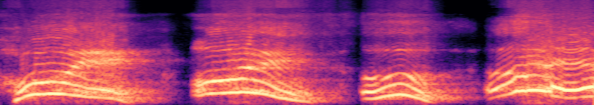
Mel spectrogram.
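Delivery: high mock yelps of alarm; shocked yelps. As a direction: yelp repeatedly, imitating a horrified man. Imitating man shocked by naked woman.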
